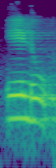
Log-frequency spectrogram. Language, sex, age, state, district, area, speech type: Kannada, female, 18-30, Karnataka, Mysore, urban, read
